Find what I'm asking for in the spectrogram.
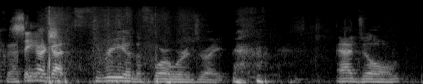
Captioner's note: chuckles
